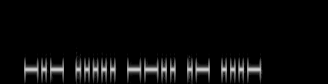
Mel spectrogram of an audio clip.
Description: Morse code, heard as a keyed tone, about 27 wpm, 700 Hz. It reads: K5ZAV
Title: USA Call Signs - 8x Character Spacing - 28wpm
